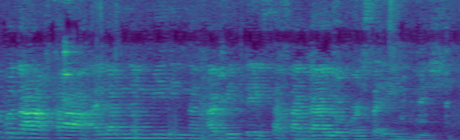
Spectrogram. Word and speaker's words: habite: Tama po, habite po.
